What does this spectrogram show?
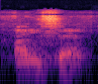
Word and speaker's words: UNCED: for Environment and development it is pronounced unsaid Maurice strong has suggested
